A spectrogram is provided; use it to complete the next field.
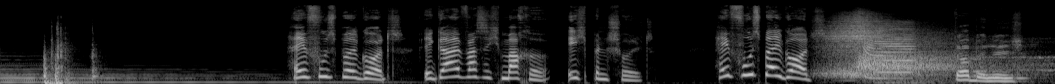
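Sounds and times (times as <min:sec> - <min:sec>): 
door closing: 0:00.4 - 0:01.1
speech: 0:02.9 - 0:06.6, 0:07.2 - 0:10.4.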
